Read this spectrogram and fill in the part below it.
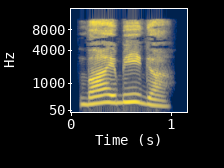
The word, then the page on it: ಬಾಯಿಬೀಗ: bāyi bīga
